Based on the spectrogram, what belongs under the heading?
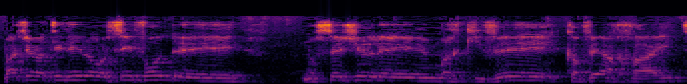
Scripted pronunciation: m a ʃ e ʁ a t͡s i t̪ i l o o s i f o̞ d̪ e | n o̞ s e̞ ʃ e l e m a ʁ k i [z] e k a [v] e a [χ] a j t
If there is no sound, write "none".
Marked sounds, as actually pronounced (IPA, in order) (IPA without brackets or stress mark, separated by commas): v, v, χ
